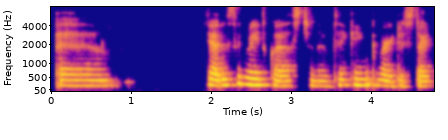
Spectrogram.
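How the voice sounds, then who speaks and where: A woman's voice: medium pitch, mellow, poor audio. A middle-aged woman from Turkey with a Turkish accent, a guest author answering an academic question in a reflective way, with many fillers and hedges.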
